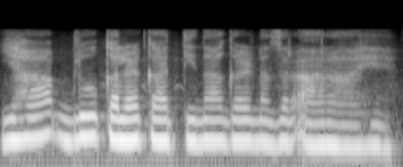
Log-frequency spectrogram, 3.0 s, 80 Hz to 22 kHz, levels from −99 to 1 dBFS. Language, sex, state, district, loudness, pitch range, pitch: Hindi, female, Arunachal Pradesh, Papum Pare, -14 LUFS, 185-205 Hz, 195 Hz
